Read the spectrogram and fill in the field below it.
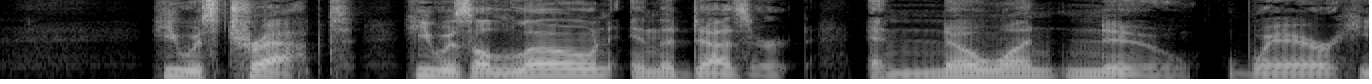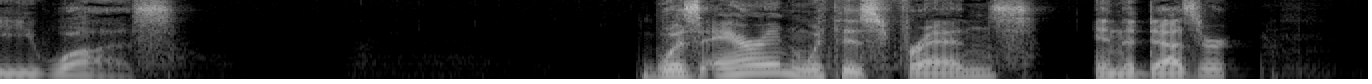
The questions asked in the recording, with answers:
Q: Was Aaron with his friends in the desert?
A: No. He wasn't with his friends in the desert.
